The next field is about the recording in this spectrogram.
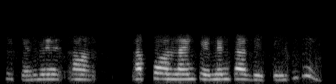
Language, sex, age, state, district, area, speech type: Hindi, female, 18-30, Madhya Pradesh, Indore, urban, conversation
